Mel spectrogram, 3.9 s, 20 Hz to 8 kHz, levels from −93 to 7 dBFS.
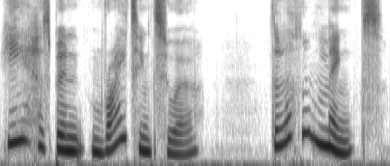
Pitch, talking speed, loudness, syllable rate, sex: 265 Hz, 140 wpm, -16 LUFS, 3.8 syllables/s, female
